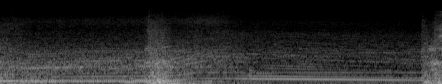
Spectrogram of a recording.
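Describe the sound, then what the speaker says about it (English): A car in Grand Theft Auto V revs and accelerates, its engine pitch climbing steadily, surging in a brief loud burst, then settling into a sustained rising drone before another short surge at the end. "Step on the gas."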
